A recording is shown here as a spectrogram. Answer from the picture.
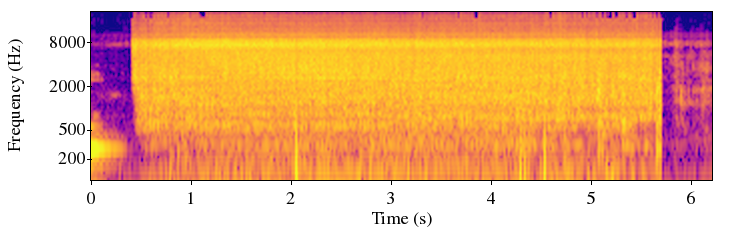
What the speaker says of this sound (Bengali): আমি তেজপাতা দিয়ে দিচ্ছি তেলের মধ্যে, আর গোটা গরম মশলা দিয়ে দিচ্ছি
